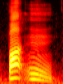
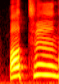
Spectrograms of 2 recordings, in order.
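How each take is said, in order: First: The t is replaced by a glottal stop. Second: The t is fully pronounced as a clear t. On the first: The speaker calls it right. "T가 N에 동화돼서 소리가 안 나게 되는 현상" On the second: The speaker calls it wrong. "button 하면 안 돼요"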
